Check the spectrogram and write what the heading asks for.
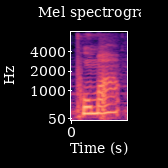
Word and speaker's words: phuma: The first is the word Ungazawele, which is spelled U-N-G-I-Z-W-I-L-E, which means you heard me. The next is the word Puma, which is spelled P-H-U-M-A, and it means get out.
